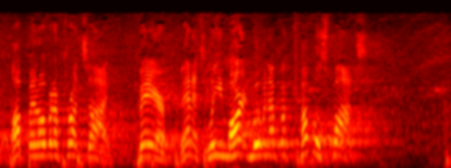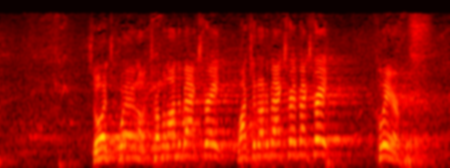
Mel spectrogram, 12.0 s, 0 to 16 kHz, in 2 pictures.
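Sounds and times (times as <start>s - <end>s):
toy car motors and tyres hissing: 5.2s - 7.2s.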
